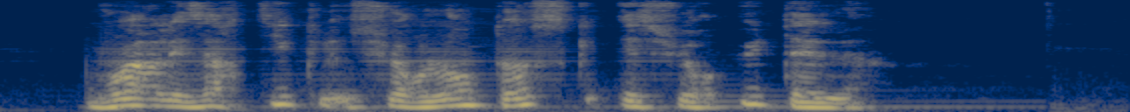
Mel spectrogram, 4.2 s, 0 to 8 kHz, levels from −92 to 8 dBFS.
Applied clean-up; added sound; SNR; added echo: neural separator model SepFormer DNS4.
